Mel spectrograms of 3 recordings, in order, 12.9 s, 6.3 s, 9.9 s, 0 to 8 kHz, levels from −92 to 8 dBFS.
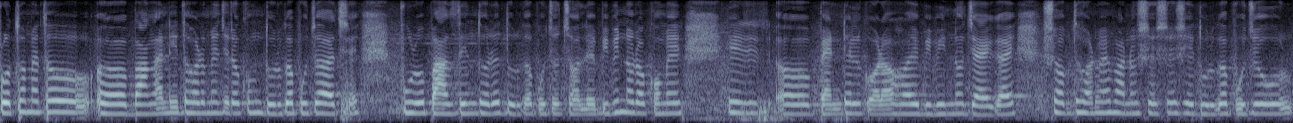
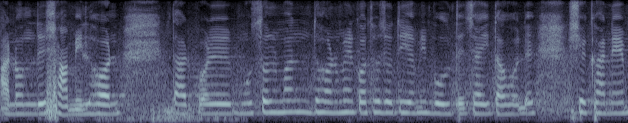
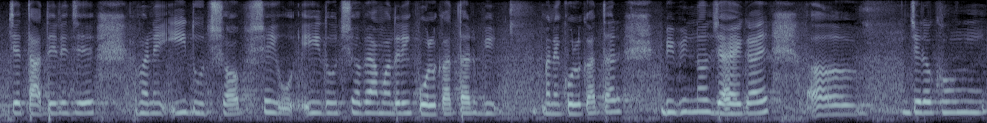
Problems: constant background noise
